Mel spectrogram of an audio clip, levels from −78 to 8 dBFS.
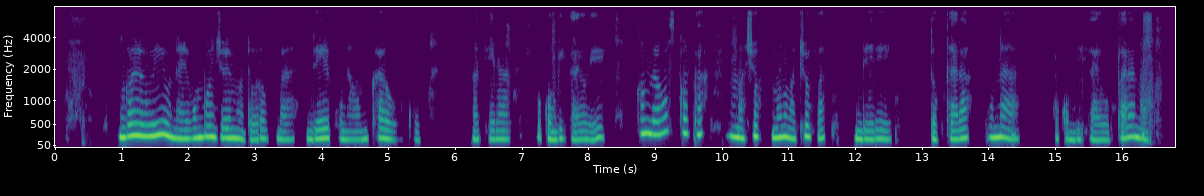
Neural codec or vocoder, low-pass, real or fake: codec, 24 kHz, 6 kbps, HILCodec; 7.2 kHz; fake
